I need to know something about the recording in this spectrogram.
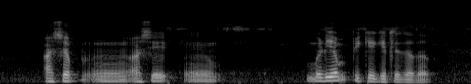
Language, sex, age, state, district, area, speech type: Marathi, male, 45-60, Maharashtra, Akola, rural, spontaneous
